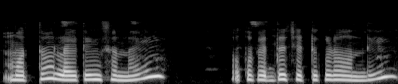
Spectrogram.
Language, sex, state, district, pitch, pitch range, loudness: Telugu, female, Andhra Pradesh, Annamaya, 220 Hz, 205-265 Hz, -14 LUFS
